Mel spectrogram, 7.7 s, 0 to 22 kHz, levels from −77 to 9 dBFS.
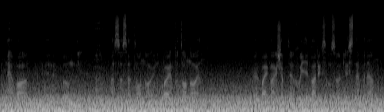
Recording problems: wind noise on the microphone; heavy; 5 dB above the speech

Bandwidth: 13.5 kHz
